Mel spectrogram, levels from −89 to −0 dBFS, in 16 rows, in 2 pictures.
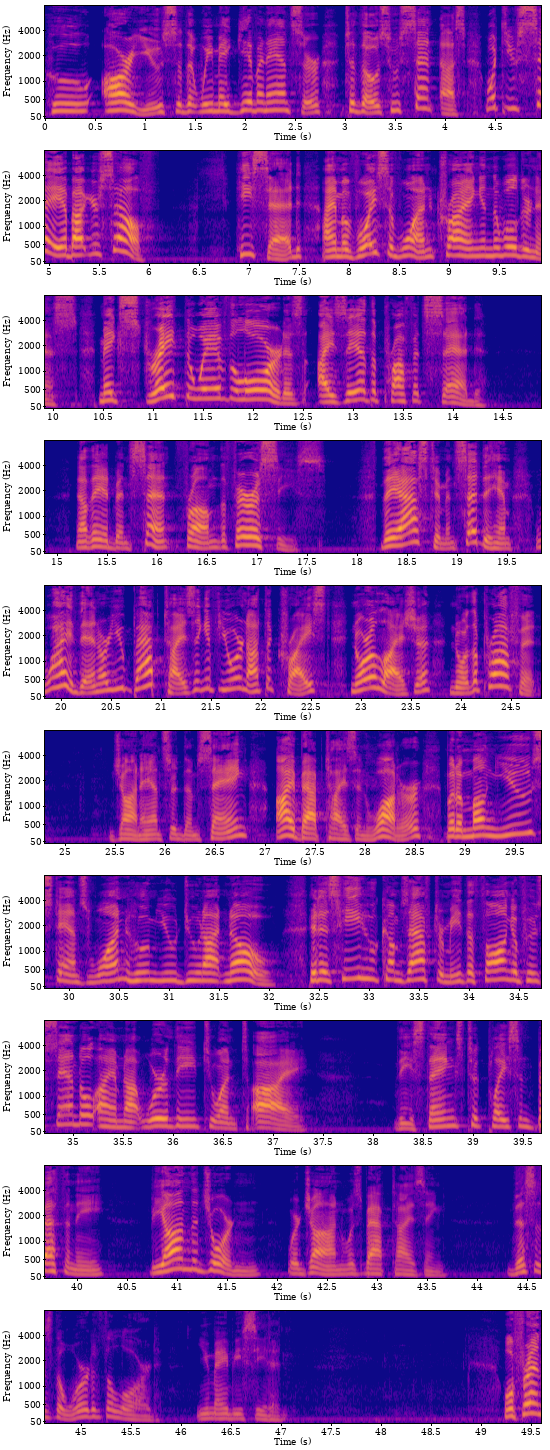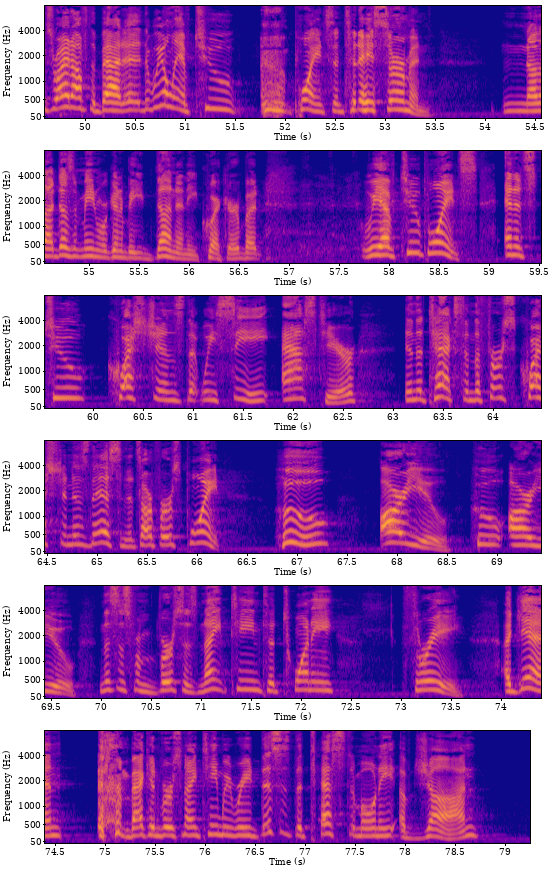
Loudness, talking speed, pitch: -27 LUFS, 165 wpm, 200 Hz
